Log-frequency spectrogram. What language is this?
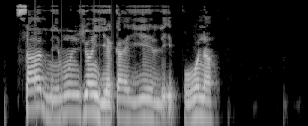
Bamun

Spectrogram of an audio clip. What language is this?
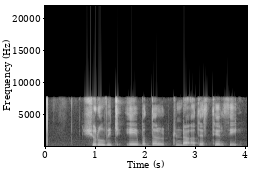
Punjabi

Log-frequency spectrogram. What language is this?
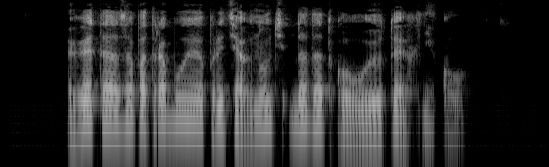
Belarusian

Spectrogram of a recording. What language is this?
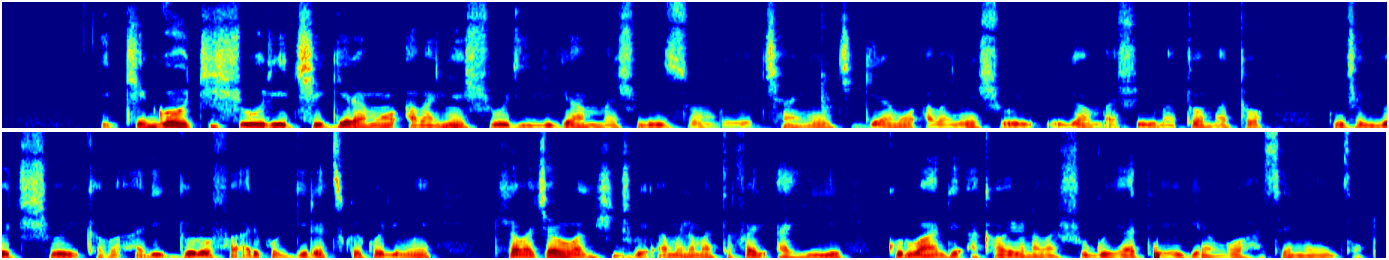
Rundi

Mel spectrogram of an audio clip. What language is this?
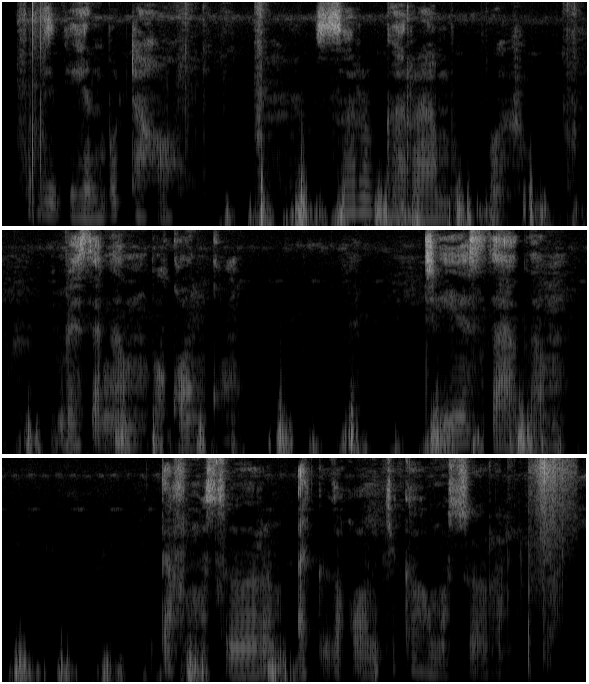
Wolof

